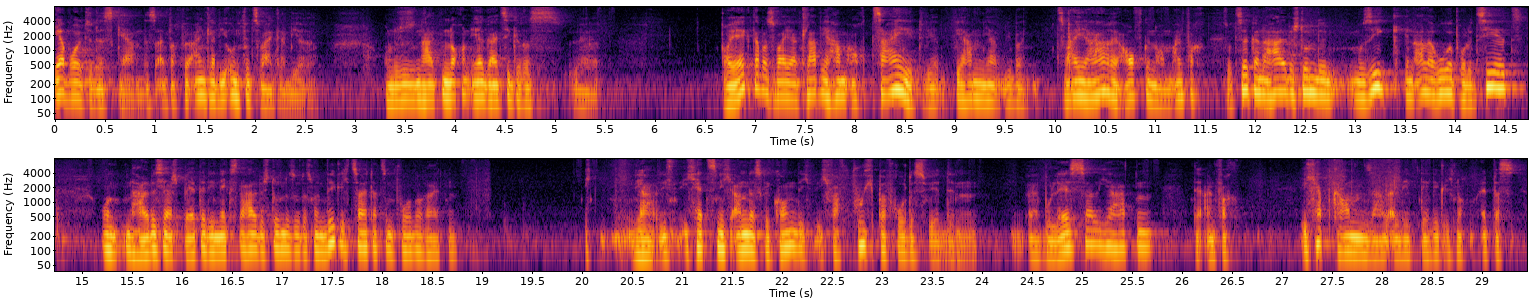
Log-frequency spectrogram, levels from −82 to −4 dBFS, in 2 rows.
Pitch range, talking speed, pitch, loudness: 95-120 Hz, 205 wpm, 110 Hz, -21 LUFS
